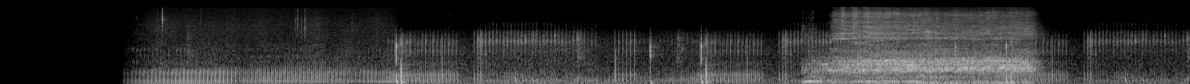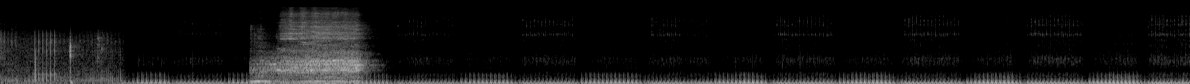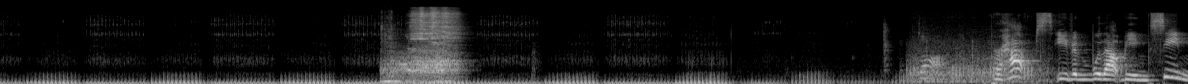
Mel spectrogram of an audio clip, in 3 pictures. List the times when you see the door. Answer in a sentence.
You can hear the door from 8.0 to 10.4 s, from 14.3 to 15.6 s and from 27.6 to 28.4 s.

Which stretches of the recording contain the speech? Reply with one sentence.
You can hear the speech from 33.0 to 35.6 s.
